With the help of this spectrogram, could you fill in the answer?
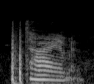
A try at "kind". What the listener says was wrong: All right, that is kind with a K at the beginning. Kind.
